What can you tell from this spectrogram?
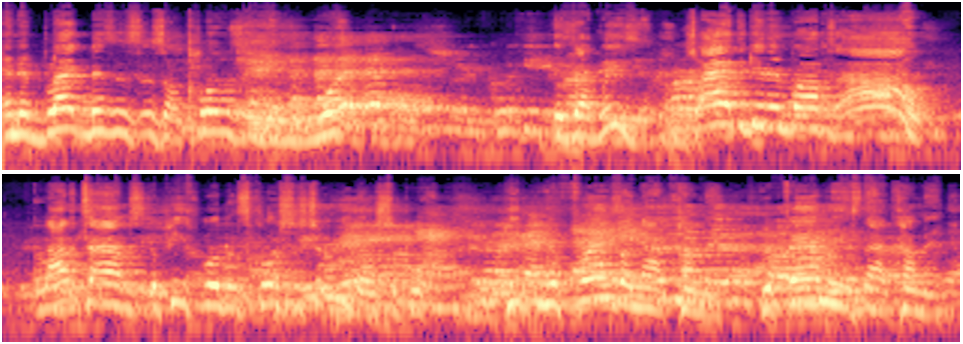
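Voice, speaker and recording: An animated tone with ordinary pitch variation at a fairly quick pace, amid crowd noise and audible room echo. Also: woman, high pitch for a woman. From Baltimore, Maryland, US. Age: 60s. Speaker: business owner and radio show host. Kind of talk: casual interview.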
